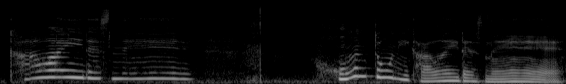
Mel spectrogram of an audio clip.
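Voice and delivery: high, drawn-out Japanese exclamations; hammed-up Japanese accent, swooping up high; Japanese impersonation. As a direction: gush in an exaggerated Japanese speaker's voice, stretching the endings. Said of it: "I shouldn't make Japanese impersonations".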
